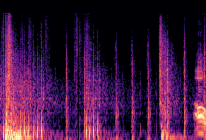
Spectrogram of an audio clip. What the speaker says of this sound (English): The MTLB just putting fire in.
